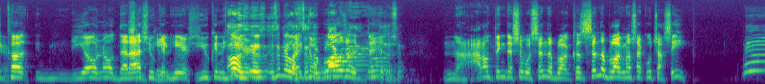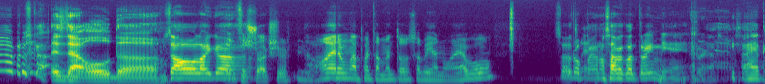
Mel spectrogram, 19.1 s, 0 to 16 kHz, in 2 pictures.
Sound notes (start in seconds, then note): 13.4 speaking In Foreign Language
